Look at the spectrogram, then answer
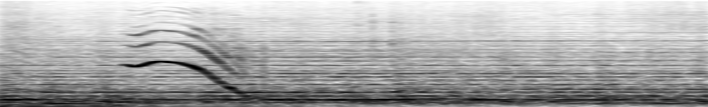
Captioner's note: cow calling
